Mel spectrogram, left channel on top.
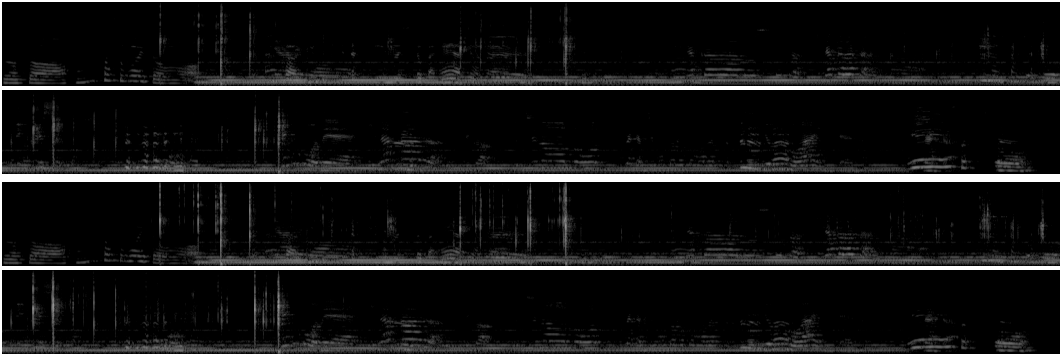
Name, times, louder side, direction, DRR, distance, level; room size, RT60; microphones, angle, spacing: voice 1, 0.0-3.2 3.7-5.1 5.8-7.1 9.8-10.5 10.8-10.9 11.8-12.6 13.5-13.6 14.5-14.7 18.0-18.5 19.6-20.1 20.5-20.9, left 2 dB, 45° left, 1.3 m, -51 dB
Crack, 1.4-6.9 7.3-14.3, right 11 dB, 60° right, 0.5 m, -42 dB
sound 1, 1.9-19.6, equal, 20° right, 2.1 m, -48 dB
voice 2, 2.7-3.6 4.8-5.4 6.7-9.2 10.2-11.8 12.1-12.4 13.3-19.3 19.8-20.1 20.5-20.8, equal, 5° left, 6.5 m, -54 dB
15.0 x 7.8 x 2.4 m
head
